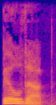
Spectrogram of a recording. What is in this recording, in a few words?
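"buildup", British English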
